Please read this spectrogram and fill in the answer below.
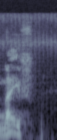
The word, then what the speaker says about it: knife: Think about knife. There's a whole ass K in there for.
